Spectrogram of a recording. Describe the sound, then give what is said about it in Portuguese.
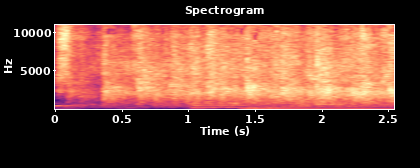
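An audience applauds for the Lord Jesus in a steady, dense wash of clapping that holds at an even loudness throughout, with sustained low musical tones droning underneath. “Salva de palmas para o Senhor Jesus.”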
